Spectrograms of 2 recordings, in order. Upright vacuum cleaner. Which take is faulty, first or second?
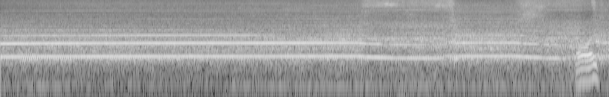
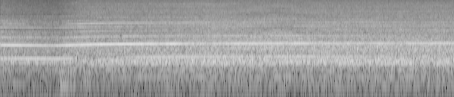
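second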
